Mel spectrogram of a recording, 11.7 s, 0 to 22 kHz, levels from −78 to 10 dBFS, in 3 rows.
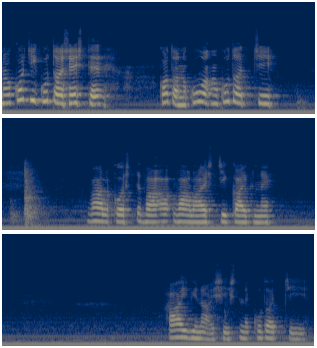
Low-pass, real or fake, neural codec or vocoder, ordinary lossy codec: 19.8 kHz; real; none; none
